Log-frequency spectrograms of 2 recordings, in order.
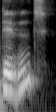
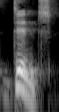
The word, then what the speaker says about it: didn't: It is not didn't, it is didn't. D is silent.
